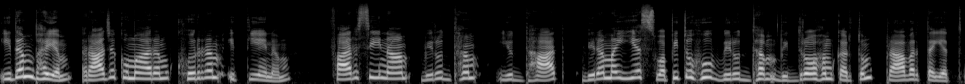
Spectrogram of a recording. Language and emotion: Sanskrit, neutral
